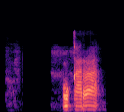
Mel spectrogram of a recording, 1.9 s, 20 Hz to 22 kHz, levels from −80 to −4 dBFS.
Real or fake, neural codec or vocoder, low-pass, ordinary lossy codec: real; none; 7.2 kHz; AAC, 32 kbps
